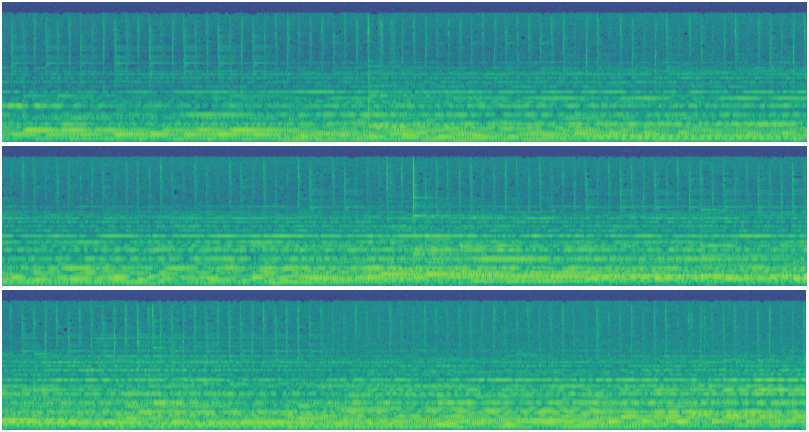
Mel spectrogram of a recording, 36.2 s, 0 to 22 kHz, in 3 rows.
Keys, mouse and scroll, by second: 1.6 s, 5.2 Tab, 6.6 g, 10.9-11.6 scroll up 3, 12.0 ctrl+a, 13.8 ctrl+a, 15.4 ctrl+a, 16.7-17.8 scroll down 4, 17.8 shift+a, 20.0 scroll up 1, 20.7 s, 22.7-23.2 scroll up 7, 23.7 s, 25.6 ctrl+a, 27.8 click, 30.0-31.7 drag, 31.9-36.2 drag.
